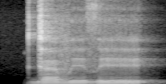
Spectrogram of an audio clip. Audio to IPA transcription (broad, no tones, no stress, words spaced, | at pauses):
ɡæβeðe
